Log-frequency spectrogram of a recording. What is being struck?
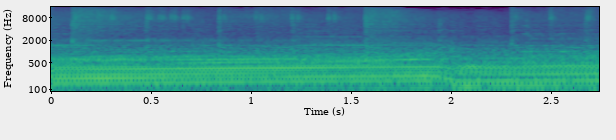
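Nothing is struck.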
